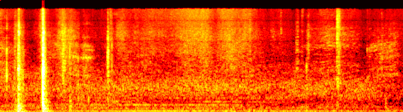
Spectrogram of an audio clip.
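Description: Ford Explorer car door being worked: two sharp knocks in the first second, the second one the loudest, as a door shuts or its latch catches. A steady low rumble runs underneath.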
